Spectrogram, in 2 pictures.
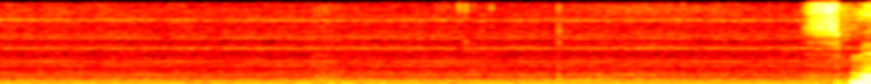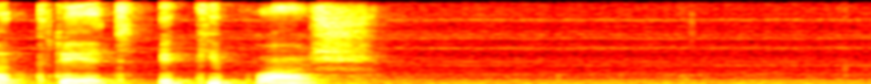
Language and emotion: Russian, neutral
